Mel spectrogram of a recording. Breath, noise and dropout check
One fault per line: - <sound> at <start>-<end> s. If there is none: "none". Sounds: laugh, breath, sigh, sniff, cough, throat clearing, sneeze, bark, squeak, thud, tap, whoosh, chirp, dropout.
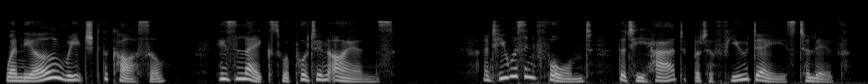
none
